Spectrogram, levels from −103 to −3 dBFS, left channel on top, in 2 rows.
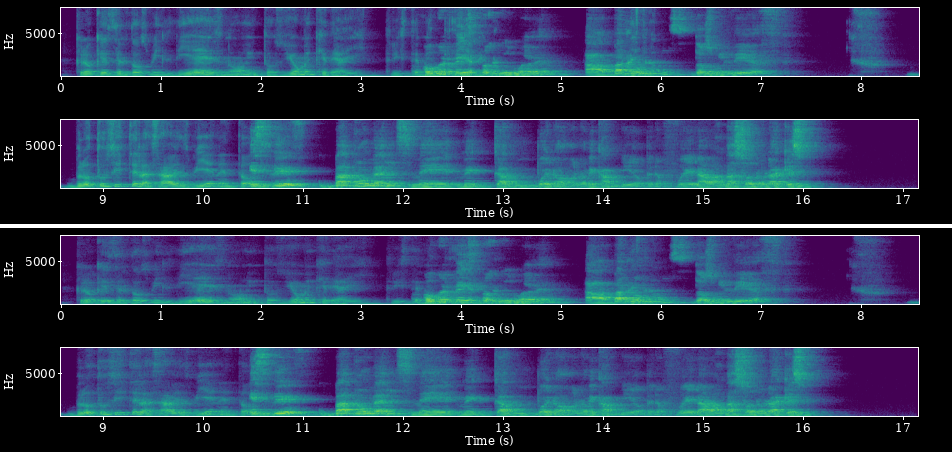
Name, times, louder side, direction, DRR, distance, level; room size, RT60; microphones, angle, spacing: voice 1, 0.2-4.1 5.6-5.8 7.9-10.9, left 3 dB, 55° left, 7 dB, 0.4 m, -36 dB
voice 2, 3.6-5.0 5.2-7.1 10.5-16.0, equal, 15° left, 0 dB, 0.8 m, -30 dB
6.2 x 2.2 x 3.3 m, 0.64 s
head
